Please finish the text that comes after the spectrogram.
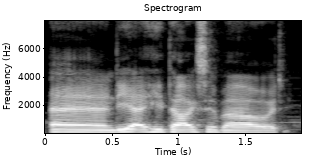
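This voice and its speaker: A man's voice: mid-range voice, flat delivery, takes it slowly, clear, resonant tone, soft background music. A man chatting casually on a game live stream, rambling and repeating phrases as he thinks aloud.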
